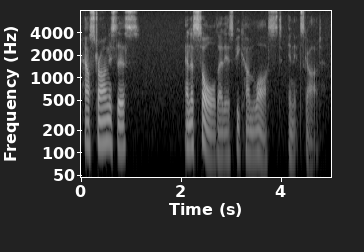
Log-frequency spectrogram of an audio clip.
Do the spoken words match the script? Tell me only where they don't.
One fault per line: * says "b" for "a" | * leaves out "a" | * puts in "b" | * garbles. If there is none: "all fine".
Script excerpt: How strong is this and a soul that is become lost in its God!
all fine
